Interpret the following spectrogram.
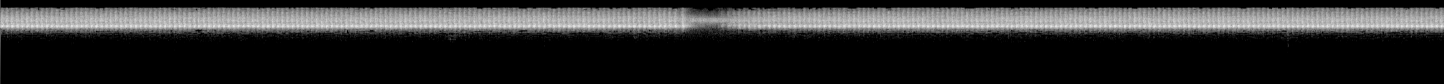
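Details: Grasshoppers produce a constant thin, high, rapidly pulsing buzz, with a single brief fade in the middle before the trill returns unchanged; nothing else is heard.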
